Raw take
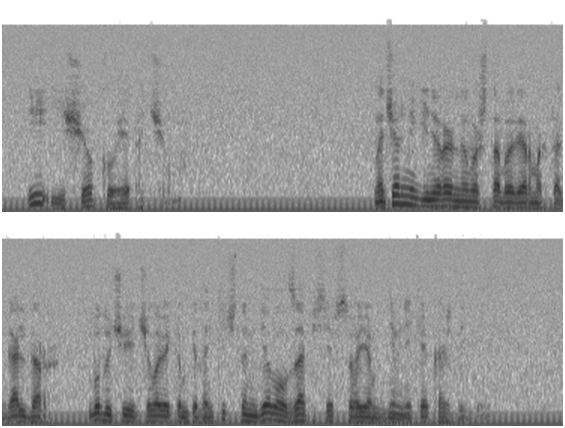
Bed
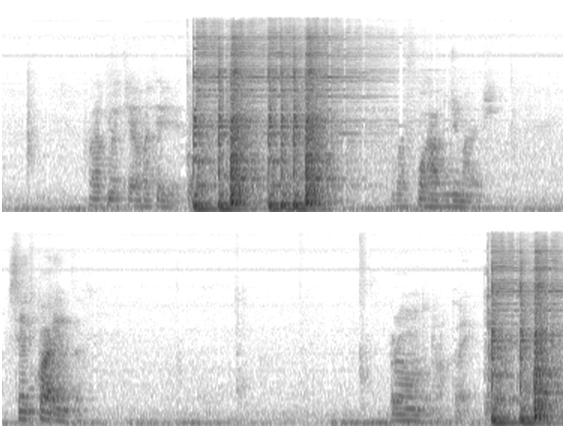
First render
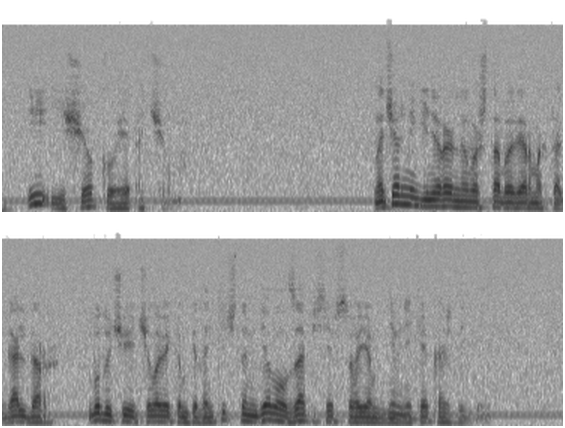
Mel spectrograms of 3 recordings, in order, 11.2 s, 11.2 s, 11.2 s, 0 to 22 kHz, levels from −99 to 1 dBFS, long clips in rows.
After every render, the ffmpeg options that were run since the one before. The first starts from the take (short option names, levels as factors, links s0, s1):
-af "bandreject=f=50:t=h:w=6,bandreject=f=100:t=h:w=6,bandreject=f=150:t=h:w=6"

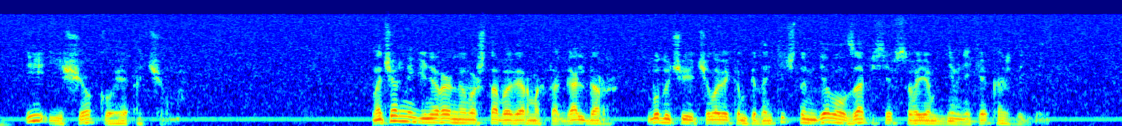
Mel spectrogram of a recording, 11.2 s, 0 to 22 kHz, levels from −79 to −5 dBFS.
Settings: -af "afftdn=nr=8:nf=-40"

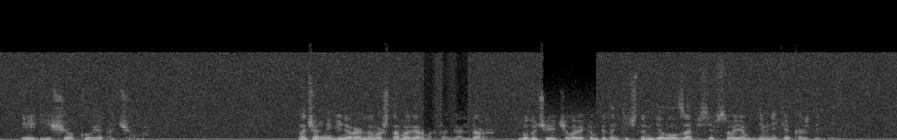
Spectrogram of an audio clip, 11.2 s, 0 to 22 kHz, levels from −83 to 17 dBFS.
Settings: -filter_complex "[0:a]asplit=3[s0][s1][s2];[s0]afade=t=out:st=5.28:d=0.02[s3];[s1]acompressor=threshold=0.0224:ratio=6:attack=3.2:release=140:knee=1:detection=peak,afade=t=in:st=5.28:d=0.02,afade=t=out:st=5.83:d=0.02[s4];[s2]afade=t=in:st=5.83:d=0.02[s5];[s3][s4][s5]amix=inputs=3:normalize=0,asettb=1/sr,asplit=3[s6][s7][s8];[s6]atrim=end=6.784[s9];[s7]atrim=start=6.78:end=7.45,asetpts=PTS-STARTPTS,afade=t=in:d=0.004:c=qsin,afade=t=out:st=0.666:d=0.004:c=qsin,highpass=120,lowpass=3400[s10];[s8]atrim=start=7.446[s11];[s9][s10]acrossfade=d=0.004:c1=hsin:c2=qsin[s12];[s12][s11]acrossfade=d=0.004:c1=qsin:c2=hsin"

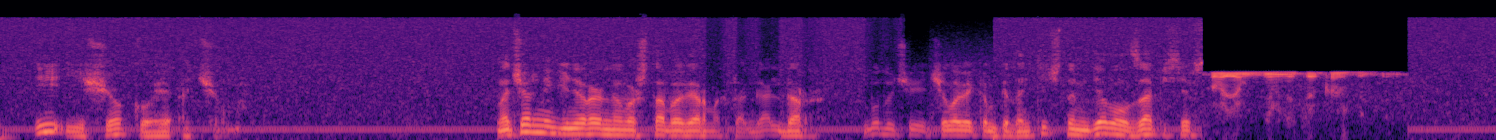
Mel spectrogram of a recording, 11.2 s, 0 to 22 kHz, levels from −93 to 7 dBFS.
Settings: -filter_complex "[0:a]asettb=1/sr,asplit=3[s0][s1][s2];[s0]atrim=end=6.014[s3];[s1]atrim=start=6.01:end=6.97,asetpts=PTS-STARTPTS,afade=t=in:d=0.004:c=qsin,afade=t=out:st=0.956:d=0.004:c=qsin,acompressor=threshold=0.0141:ratio=2.5:attack=3.2:release=140:knee=1:detection=peak[s4];[s2]atrim=start=6.966[s5];[s3][s4]acrossfade=d=0.004:c1=hsin:c2=qsin[s6];[s6][s5]acrossfade=d=0.004:c1=qsin:c2=hsin,asettb=1/sr,asplit=3[s7][s8][s9];[s7]atrim=end=9.014[s10];[s8]atrim=start=9.01:end=10.56,asetpts=PTS-STARTPTS,afade=t=in:d=0.004:c=qsin,afade=t=out:st=1.546:d=0.004:c=qsin,lowpass=f=2600:t=q:w=0.5098,lowpass=f=2600:t=q:w=0.6013,lowpass=f=2600:t=q:w=0.9,lowpass=f=2600:t=q:w=2.563,afreqshift=-3100[s11];[s9]atrim=start=10.556[s12];[s10][s11]acrossfade=d=0.004:c1=hsin:c2=qsin[s13];[s13][s12]acrossfade=d=0.004:c1=qsin:c2=hsin"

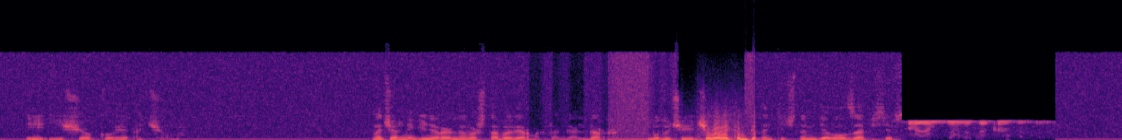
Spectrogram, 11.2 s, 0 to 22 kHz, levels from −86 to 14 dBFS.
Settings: -filter_complex "[0:a]asettb=1/sr,asplit=3[s0][s1][s2];[s0]atrim=end=6.084[s3];[s1]atrim=start=6.08:end=7.55,asetpts=PTS-STARTPTS,afade=t=in:d=0.004:c=qsin,afade=t=out:st=1.466:d=0.004:c=qsin,aeval=exprs='0.266*sin(PI/2*2.51*val(0)/0.266)':c=same[s4];[s2]atrim=start=7.546[s5];[s3][s4]acrossfade=d=0.004:c1=hsin:c2=qsin[s6];[s6][s5]acrossfade=d=0.004:c1=qsin:c2=hsin"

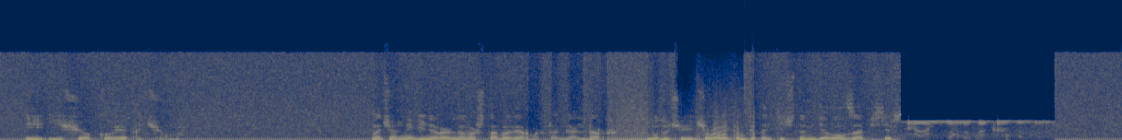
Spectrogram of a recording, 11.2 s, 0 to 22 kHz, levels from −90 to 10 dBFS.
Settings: -filter_complex "[0:a]alimiter=limit=0.158:level=0:latency=1:release=405,acrossover=split=120|1200|5600[s0][s1][s2][s3];[s0]acompressor=threshold=0.00447:ratio=4[s4];[s1]acompressor=threshold=0.0501:ratio=4[s5];[s2]acompressor=threshold=0.00708:ratio=4[s6];[s3]acompressor=threshold=0.00355:ratio=4[s7];[s4][s5][s6][s7]amix=inputs=4:normalize=0"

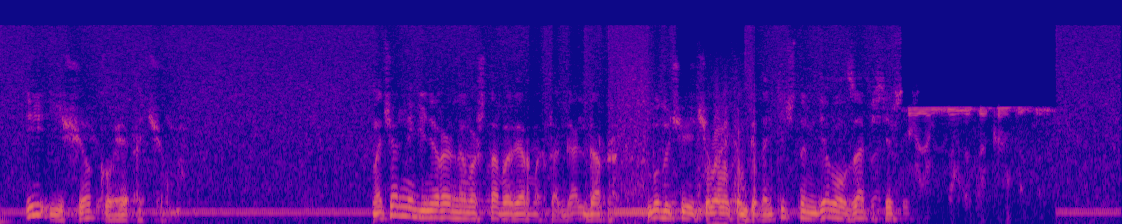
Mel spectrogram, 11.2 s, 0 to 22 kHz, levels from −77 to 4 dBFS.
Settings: -filter_complex "[0:a]asplit=2[s0][s1];[s1]adelay=16,volume=0.2[s2];[s0][s2]amix=inputs=2:normalize=0,asplit=2[s3][s4];[s4]adelay=169.1,volume=0.158,highshelf=f=4000:g=-3.8[s5];[s3][s5]amix=inputs=2:normalize=0"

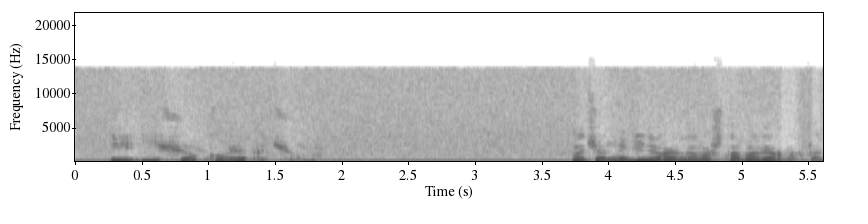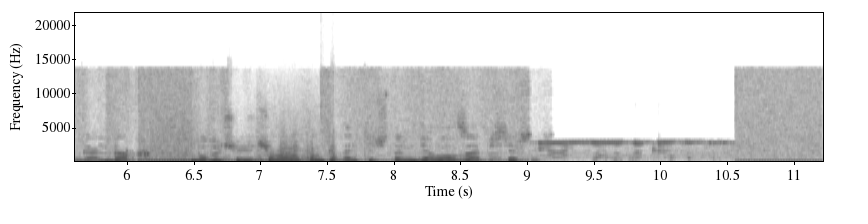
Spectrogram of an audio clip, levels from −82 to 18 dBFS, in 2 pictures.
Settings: -af "volume=3.76"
